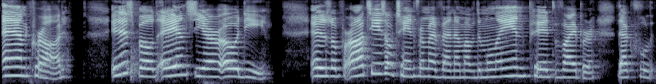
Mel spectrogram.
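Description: A woman with a high, bright voice reads dictionary entries aloud at a slow, careful pace. She spells each headword letter by letter and now and then trips over a word and starts it again. The recording sounds dull and lo-fi. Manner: slow, careful reading, spelling words letter by letter, with small slips and restarts. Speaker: dictionary reader.

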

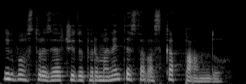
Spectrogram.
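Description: A woman reading a storybook softly, voicing a nervous, apologetic male soldier. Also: medium pitch, animated, a little fast, voice pushed up, close to an everyday voice. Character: timid male soldier with big whiskers.

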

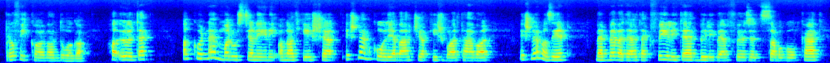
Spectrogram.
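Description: A woman voicing a stout mustached official, commanding, lecturing, audiobook, muffled lo-fi sound, mid-pitched. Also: a little mellow, lightly acted. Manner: lecturing, deliberate, firm. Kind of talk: audiobook reading.

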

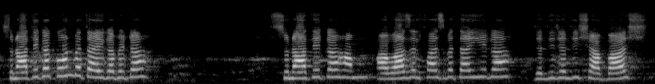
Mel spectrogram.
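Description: Bright high-voiced woman teaching online. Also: poor audio. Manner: repeats "theek hai" constantly and spells words letter by letter slowly; patient and coaxing, calls pupils "beta". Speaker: Urdu teacher. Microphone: video call.

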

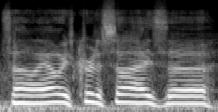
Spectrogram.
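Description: An older man giving offhand, halting commentary outdoors while flying a model plane on a windy day. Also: high-pitched, fairly even intonation, dark tone. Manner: offhand, halting, self-deprecating. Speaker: RC hobby pilot.

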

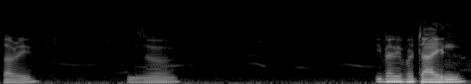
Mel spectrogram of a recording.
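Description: A young man giving casual, excitable gaming commentary, swearing and laughing often as he plays. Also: mid-range voice, slow pace, clear, resonant tone, highs cut off. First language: German. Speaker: let's play gamer.

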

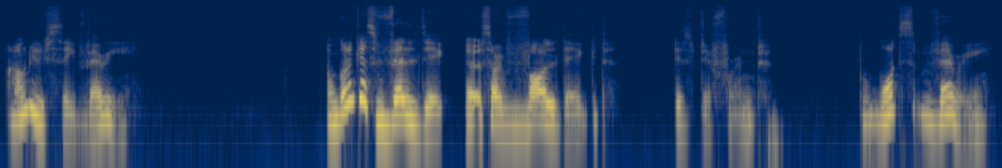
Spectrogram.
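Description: A woman vlogger talks her way through a quiz in a slow, unhurried voice that swings up and down in pitch. She chats to herself and laughs a lot. The sound is dry and close. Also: big pitch swings, creaky, dark tone, breathy edge, dry recording. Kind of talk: casual thinking aloud while doing a language quiz.

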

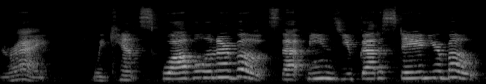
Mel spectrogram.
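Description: A woman in her thirties with a high, sharp, animated voice reads a children's story aloud a little slowly and expressively, telling young listeners how to play along. A camera a few feet away captures her in a living room with a roomy echo.

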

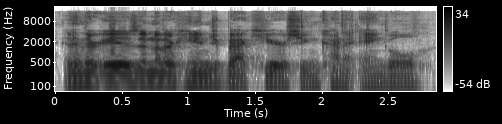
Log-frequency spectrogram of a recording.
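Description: A man giving a relaxed, rambling hands-on toy review, thinking aloud as he poses the figure. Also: fairly low pitch, quick pace. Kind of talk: casual hands-on product review.

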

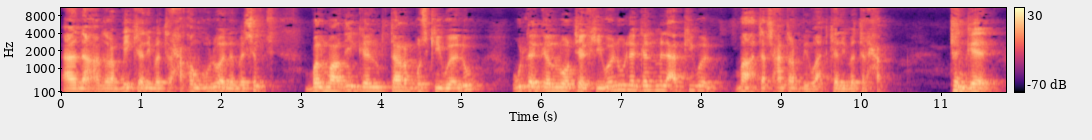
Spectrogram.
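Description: A man with an Algerian Arabic accent hosting a football channel, ranting heatedly and mockingly, repeating himself and jumping high in pitch when worked up. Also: fast, a little mellow, roomy sound. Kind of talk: heated opinion rant.

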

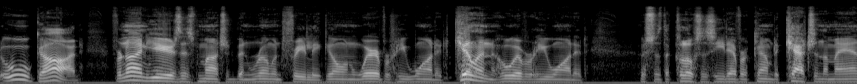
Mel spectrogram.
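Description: Excitable man reading a story game aloud. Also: medium pitch, no echo. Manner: excitable, swearing, reacts loudly to choices. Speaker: gameplay video host.

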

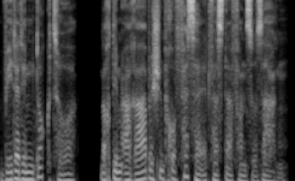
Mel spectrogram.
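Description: A man's voice: on the low side, moderate pace, darkish tone, breathy edge, no echo, clean studio sound. A man voicing a young male captive prince who pleads earnestly for help, in an audiobook reading. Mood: earnest pleading.

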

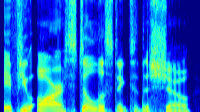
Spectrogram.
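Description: Animated, jokey male podcast host. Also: mid-range voice, brisk, dry recording, studio quality. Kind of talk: casual panel chat.

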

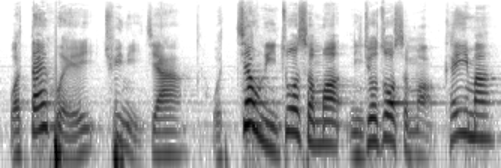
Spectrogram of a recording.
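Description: A woman's voice: mid-range voice, big pitch swings, moderate pace, lightly acted. A woman doing a wise old Zen master, patient and teasing. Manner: patient, lecturing, playful teasing.

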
